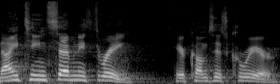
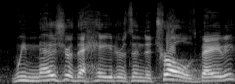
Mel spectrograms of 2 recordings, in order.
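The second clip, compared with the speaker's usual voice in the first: louder, telling his daughter straight; firm reassurance; 9 dB louder than usual. Retold or imitated. Father reassuring his upset daughter on the phone, loud and firm. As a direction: bold fatherly declaration. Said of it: "I'm like".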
